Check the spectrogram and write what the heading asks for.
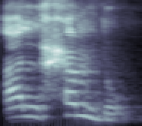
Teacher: دیکھیں لام پہ قلقلہ نہیں کرنا. الحمد، ہا کا مخرج وسط حلق ہے.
